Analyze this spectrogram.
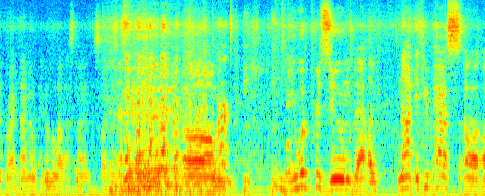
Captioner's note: laughter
